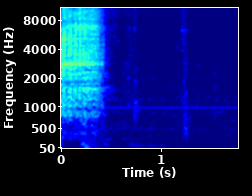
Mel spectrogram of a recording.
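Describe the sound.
Dice rolling during a tabletop role-playing game, seven dice thrown for a medicine test: a quiet, bright rattling burst, then a couple of faint clicks as the dice settle.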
